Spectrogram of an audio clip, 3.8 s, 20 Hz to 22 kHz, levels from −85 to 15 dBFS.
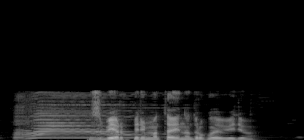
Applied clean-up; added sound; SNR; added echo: classical method log-MMSE.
